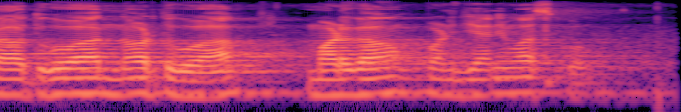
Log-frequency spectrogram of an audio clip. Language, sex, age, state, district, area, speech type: Goan Konkani, male, 60+, Goa, Canacona, rural, spontaneous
